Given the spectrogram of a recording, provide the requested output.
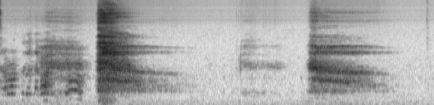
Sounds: Sigh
